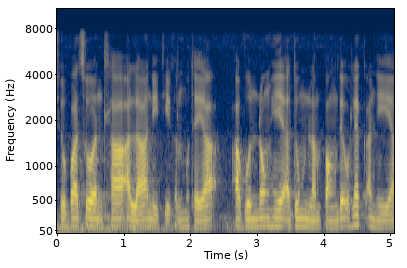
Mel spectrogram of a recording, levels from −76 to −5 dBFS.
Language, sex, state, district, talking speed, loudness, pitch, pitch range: Mizo, male, Mizoram, Aizawl, 260 wpm, -18 LUFS, 110 Hz, 105-120 Hz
